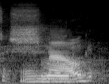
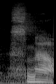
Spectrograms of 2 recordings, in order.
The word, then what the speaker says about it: Smaug: It's not pronounced Schmaug. Is he trying to be funny? Have a look at them. It's just Smaug.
